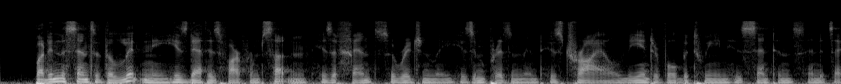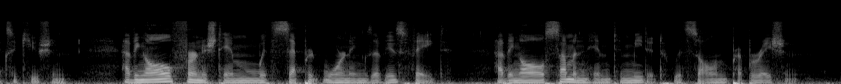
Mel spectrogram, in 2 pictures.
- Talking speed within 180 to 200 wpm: No, average, 170 wpm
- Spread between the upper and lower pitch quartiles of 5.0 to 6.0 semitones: No, average, 2.7 semitones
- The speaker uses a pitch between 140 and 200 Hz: No, very low, 85 Hz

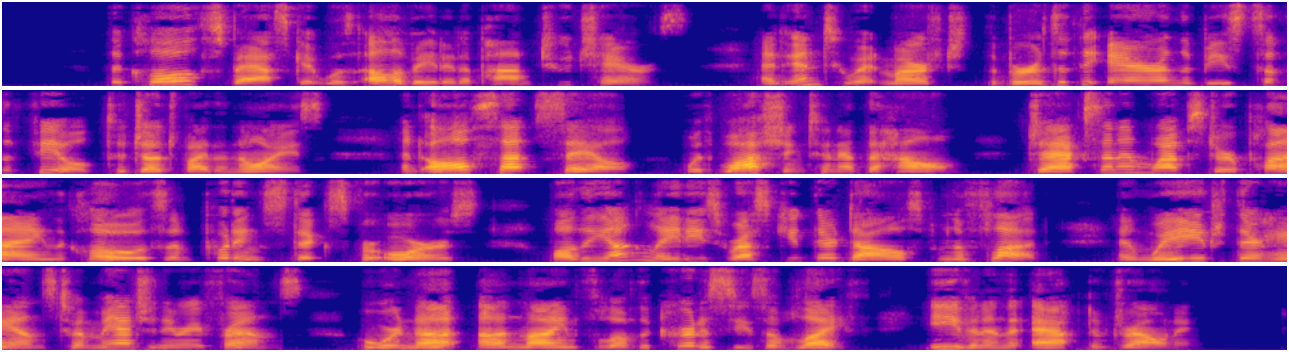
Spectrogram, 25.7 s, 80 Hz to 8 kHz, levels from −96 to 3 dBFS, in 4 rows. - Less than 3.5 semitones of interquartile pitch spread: No, average, 4.6 semitones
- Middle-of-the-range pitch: No, high, 195 Hz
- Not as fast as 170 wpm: No, average, 185 wpm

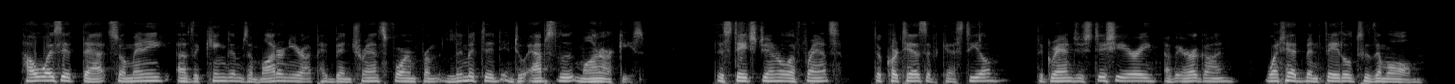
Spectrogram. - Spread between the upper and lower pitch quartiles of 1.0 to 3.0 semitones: Yes, narrow, 2.6 semitones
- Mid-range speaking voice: Yes, medium, 150 Hz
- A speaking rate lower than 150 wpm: No, average, 170 wpm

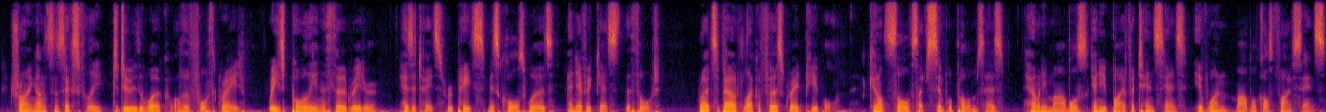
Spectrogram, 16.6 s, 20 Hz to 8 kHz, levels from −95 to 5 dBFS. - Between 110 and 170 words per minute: No, average, 190 wpm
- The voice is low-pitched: Yes, low, 110 Hz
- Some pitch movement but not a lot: Yes, average, 3.7 semitones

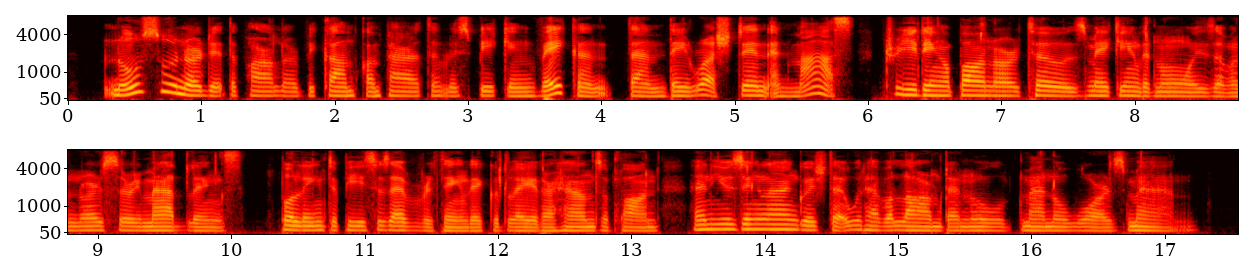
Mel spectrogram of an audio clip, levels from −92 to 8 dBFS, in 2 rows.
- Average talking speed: Yes, average, 165 wpm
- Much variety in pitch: No, average, 3.1 semitones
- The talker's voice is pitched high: No, medium, 150 Hz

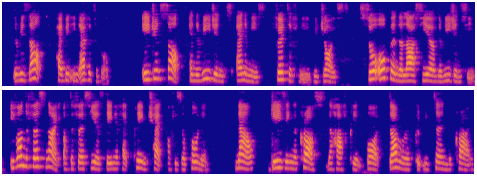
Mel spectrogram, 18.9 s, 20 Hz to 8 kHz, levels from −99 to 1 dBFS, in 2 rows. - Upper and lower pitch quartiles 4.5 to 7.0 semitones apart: No, average, 3.9 semitones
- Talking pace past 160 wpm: No, average, 155 wpm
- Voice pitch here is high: Yes, high, 220 Hz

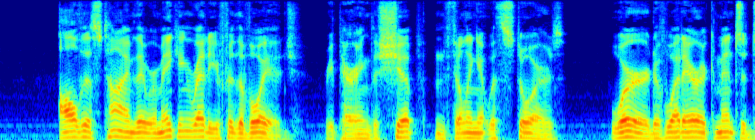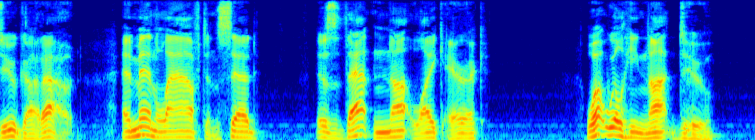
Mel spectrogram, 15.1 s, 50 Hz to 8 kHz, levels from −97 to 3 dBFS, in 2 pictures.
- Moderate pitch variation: Yes, average, 3.6 semitones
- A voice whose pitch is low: Yes, low, 110 Hz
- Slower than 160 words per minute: No, average, 165 wpm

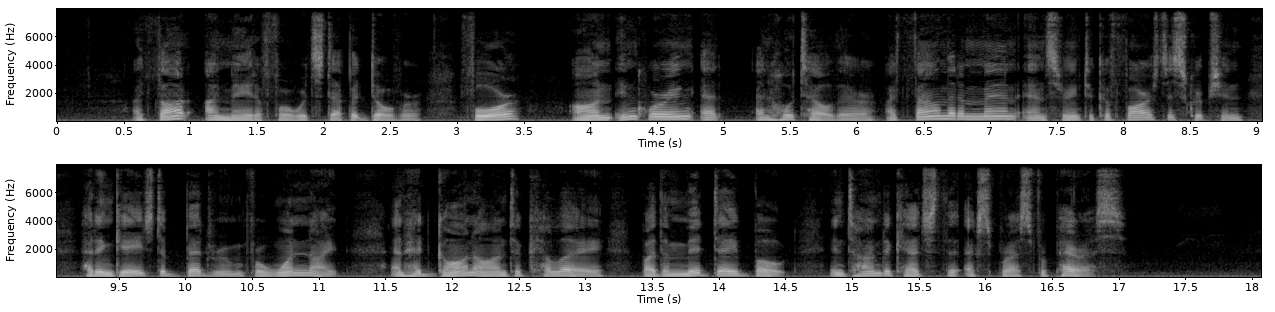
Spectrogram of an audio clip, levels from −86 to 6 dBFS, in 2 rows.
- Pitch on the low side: Yes, low, 125 Hz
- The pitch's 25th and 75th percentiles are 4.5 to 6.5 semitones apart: Yes, wide, 5.4 semitones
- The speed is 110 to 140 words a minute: No, average, 165 wpm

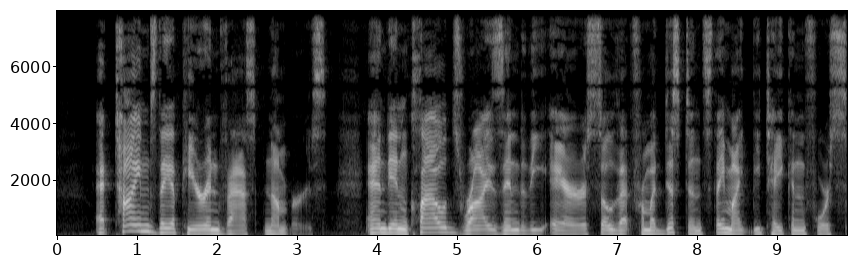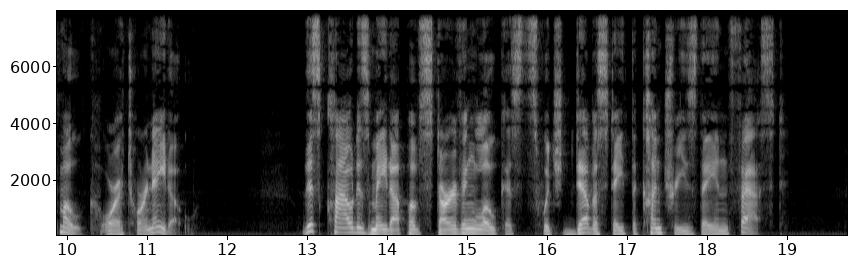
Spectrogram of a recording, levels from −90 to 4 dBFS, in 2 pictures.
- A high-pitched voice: No, low, 130 Hz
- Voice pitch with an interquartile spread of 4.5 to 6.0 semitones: Yes, average, 5.0 semitones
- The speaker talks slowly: Yes, slow, 130 wpm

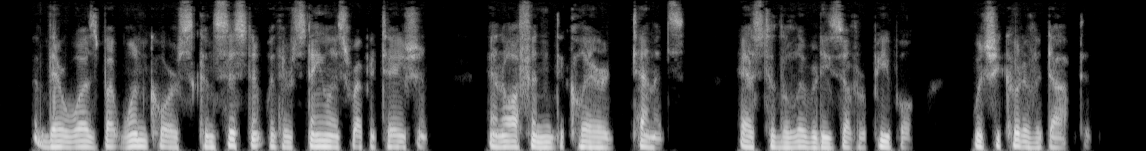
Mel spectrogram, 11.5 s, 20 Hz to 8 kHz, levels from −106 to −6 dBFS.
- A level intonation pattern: Yes, narrow, 2.2 semitones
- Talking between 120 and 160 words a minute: Yes, slow, 135 wpm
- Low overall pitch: Yes, low, 105 Hz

